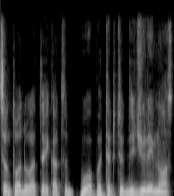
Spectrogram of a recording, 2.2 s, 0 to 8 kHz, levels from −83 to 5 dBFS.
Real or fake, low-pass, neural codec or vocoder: fake; 7.2 kHz; codec, 16 kHz, 1 kbps, X-Codec, WavLM features, trained on Multilingual LibriSpeech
